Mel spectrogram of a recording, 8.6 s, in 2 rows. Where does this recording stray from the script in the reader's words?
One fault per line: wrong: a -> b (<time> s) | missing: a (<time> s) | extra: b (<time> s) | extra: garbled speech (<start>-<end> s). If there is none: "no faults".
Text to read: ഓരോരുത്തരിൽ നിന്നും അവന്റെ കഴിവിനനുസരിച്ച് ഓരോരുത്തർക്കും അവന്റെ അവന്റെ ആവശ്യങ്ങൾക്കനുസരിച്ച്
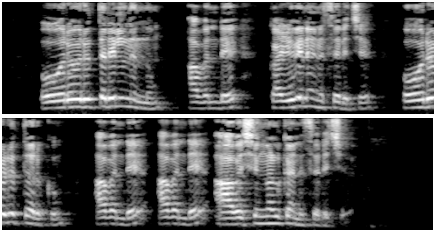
no faults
